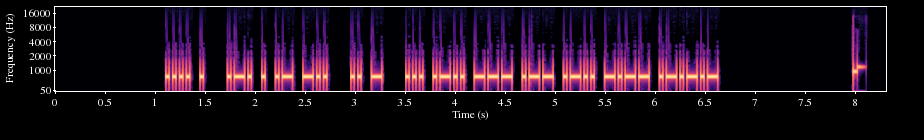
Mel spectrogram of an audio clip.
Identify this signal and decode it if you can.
Morse code, heard as a keyed tone, about 34 wpm, 700 Hz. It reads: HE READ IT SLOWLY.
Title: Sentences from Top 1100 Words 35wpm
